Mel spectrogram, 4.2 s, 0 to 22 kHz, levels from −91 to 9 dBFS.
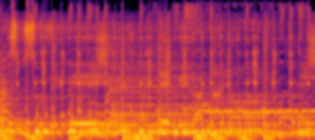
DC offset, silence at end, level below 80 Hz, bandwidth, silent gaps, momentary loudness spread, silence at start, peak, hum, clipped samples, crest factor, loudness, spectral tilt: under 0.1%; 0 s; -16 dBFS; over 20 kHz; none; 4 LU; 0 s; 0 dBFS; none; 2%; 8 dB; -9 LUFS; -5 dB/octave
